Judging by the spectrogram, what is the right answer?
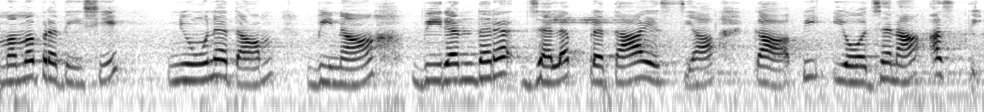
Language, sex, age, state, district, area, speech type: Sanskrit, female, 18-30, Kerala, Thrissur, rural, spontaneous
